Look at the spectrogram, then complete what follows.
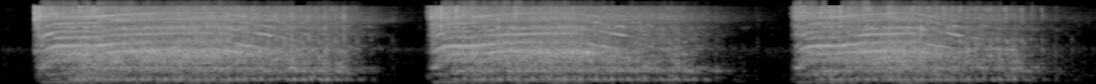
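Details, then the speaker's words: Aftermarket sewing machine motor spinning up fast in short bursts with a high hum and some rattle. It gives off a burning odor even in basic operation and keeps running down after power is disconnected; the motor is overheating. "there's a number of things going on with it and like I said even with basic operation it's generating an odor that sounds like it's about to burst into flames"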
